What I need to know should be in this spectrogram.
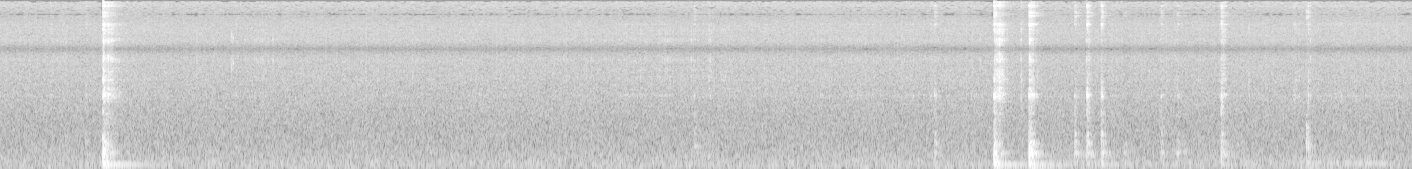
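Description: A stick knocks and scrapes against a metal bucket.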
